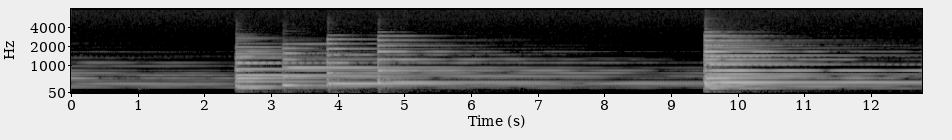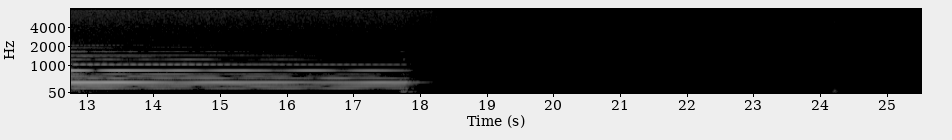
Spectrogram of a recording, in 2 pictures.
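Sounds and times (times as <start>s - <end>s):
contemporary piano arpeggio: 0.0s - 17.6s.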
